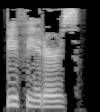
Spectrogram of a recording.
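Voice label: "beefeaters", English, British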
